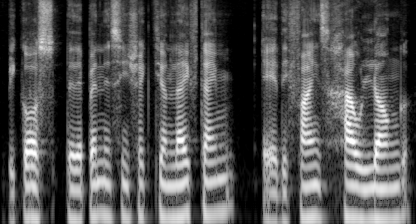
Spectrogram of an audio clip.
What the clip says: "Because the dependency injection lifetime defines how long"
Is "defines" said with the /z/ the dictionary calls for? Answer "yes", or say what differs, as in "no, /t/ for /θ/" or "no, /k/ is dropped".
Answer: no, /s/ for /z/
